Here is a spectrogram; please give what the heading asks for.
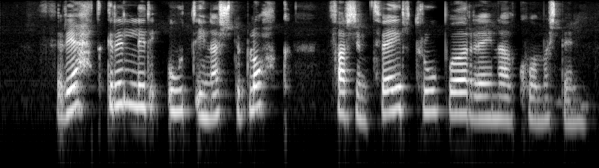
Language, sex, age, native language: Icelandic, female, 40-49, Icelandic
